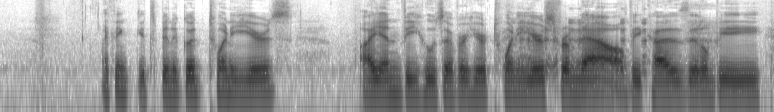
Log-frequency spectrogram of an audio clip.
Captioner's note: laughter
